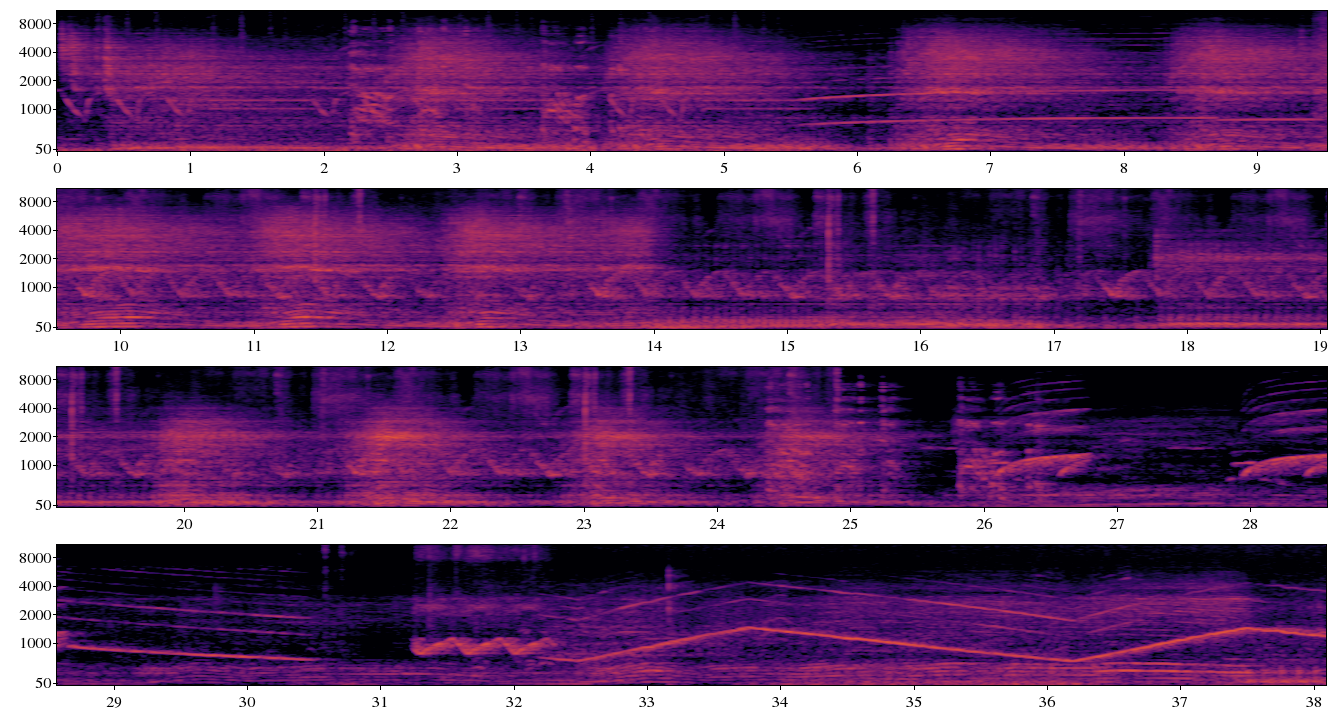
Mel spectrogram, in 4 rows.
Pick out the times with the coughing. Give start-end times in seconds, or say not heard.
2.1-4.4, 24.4-26.6.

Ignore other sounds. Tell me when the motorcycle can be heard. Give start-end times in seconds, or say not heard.
0.0-38.0.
